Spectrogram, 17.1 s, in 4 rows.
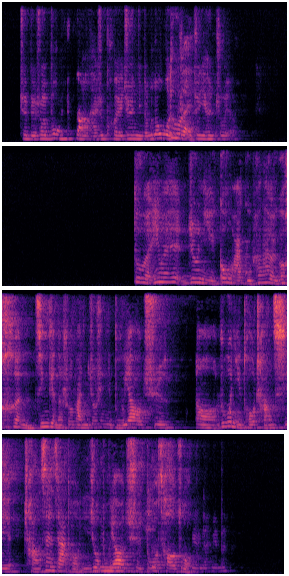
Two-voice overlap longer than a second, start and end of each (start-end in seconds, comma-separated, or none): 14.3-15.7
